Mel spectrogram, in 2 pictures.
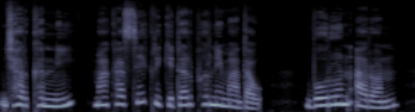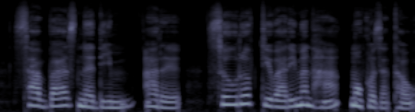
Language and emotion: Bodo, neutral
